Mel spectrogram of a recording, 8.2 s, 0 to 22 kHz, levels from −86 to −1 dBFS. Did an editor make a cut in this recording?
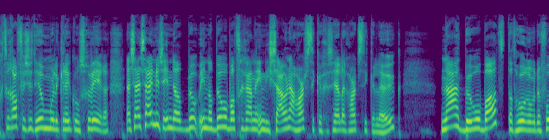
no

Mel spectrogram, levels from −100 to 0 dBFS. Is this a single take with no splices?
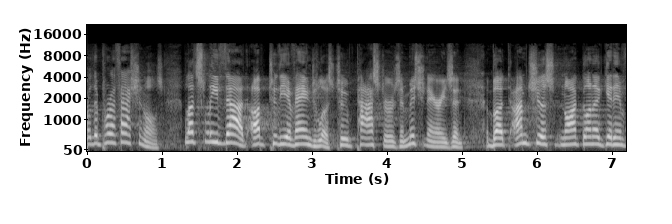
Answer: yes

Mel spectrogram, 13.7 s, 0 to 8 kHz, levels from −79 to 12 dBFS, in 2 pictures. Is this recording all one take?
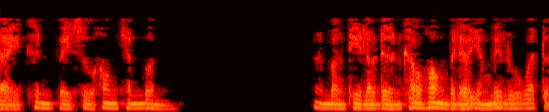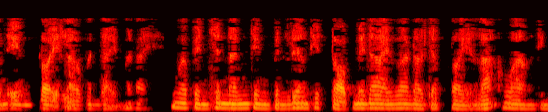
no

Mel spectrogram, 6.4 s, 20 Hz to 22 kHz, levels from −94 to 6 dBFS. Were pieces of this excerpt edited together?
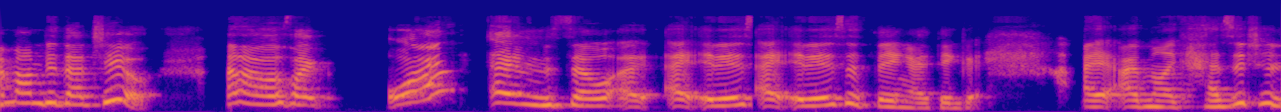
yes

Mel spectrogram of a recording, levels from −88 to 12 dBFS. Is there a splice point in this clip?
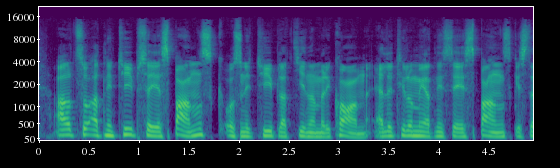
yes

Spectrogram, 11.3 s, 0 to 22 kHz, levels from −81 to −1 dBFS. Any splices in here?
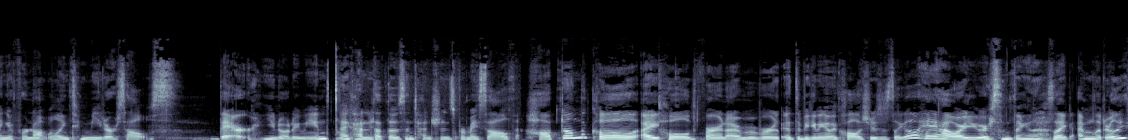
yes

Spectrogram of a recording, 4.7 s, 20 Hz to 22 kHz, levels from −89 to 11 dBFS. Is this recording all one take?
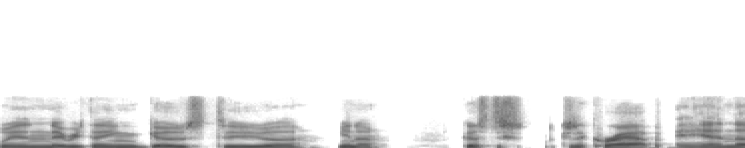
yes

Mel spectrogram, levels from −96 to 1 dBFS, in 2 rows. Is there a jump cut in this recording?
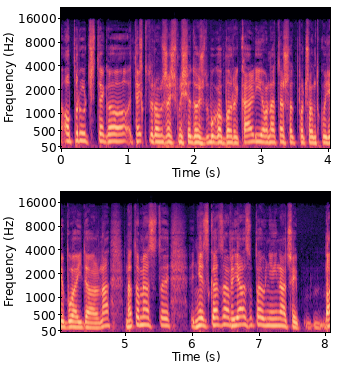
yes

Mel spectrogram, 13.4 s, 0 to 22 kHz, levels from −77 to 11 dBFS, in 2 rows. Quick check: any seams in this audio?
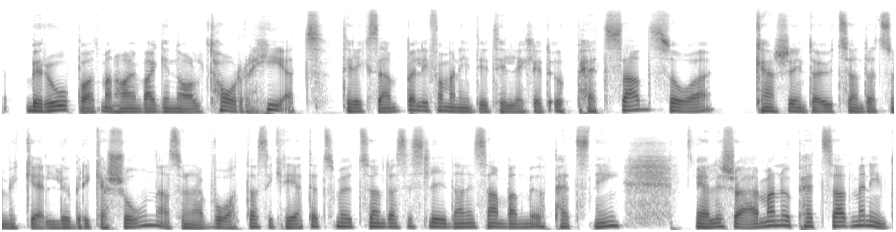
no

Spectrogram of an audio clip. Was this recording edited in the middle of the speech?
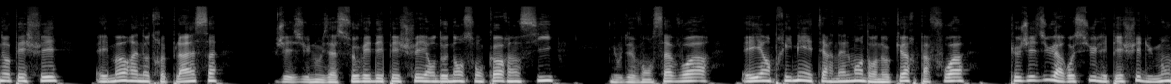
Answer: yes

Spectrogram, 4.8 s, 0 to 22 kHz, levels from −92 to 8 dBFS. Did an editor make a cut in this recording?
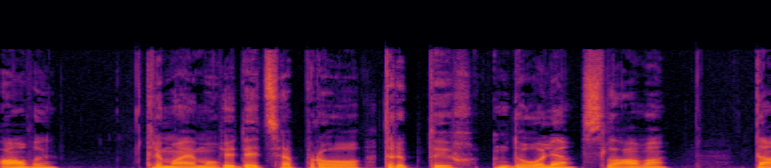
yes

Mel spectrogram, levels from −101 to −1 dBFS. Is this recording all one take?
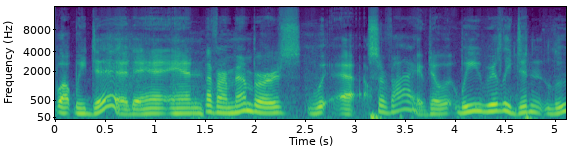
no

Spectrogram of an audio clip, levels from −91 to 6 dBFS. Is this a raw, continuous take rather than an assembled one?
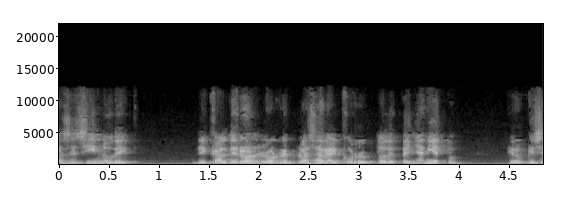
yes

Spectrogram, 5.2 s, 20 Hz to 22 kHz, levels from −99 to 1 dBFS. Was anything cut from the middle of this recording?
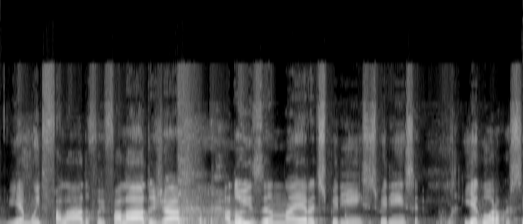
no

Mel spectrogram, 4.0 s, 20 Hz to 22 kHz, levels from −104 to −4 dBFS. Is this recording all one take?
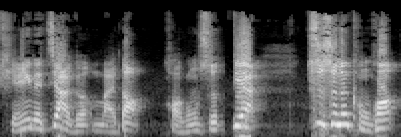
no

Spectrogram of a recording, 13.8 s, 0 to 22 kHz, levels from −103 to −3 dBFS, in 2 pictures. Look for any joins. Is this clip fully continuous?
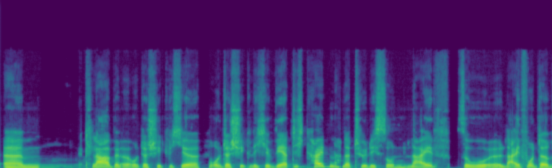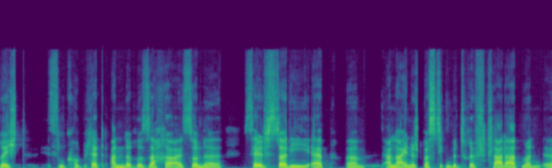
no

